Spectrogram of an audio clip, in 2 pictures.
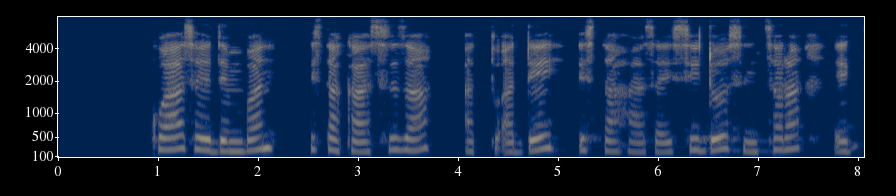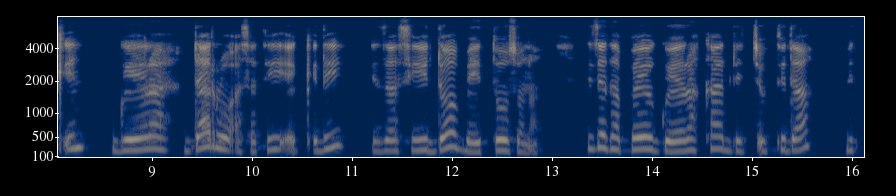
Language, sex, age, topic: Gamo, female, 25-35, government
